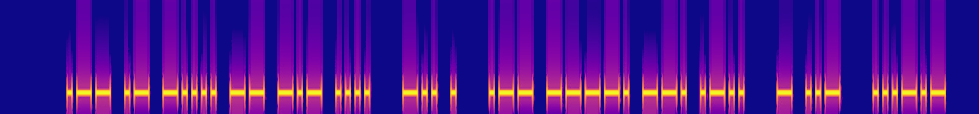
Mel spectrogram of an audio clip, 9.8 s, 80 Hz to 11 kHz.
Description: Morse code, heard as a keyed tone, about 25 wpm, 700 Hz. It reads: WA6MKH DE W9GL TU <SK>
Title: Practice QSO - Exchange 4 - Ending - 25wpm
